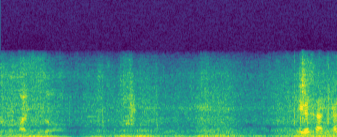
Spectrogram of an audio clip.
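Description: Supermarket background noise: a steady low hum with indistinct voices in the background.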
